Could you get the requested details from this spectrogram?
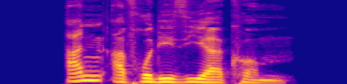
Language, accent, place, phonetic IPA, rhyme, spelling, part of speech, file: German, Germany, Berlin, [anʔafʁodiˈziːakʊm], -iːakʊm, Anaphrodisiakum, noun, De-Anaphrodisiakum.ogg
- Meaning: anaphrodisiac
